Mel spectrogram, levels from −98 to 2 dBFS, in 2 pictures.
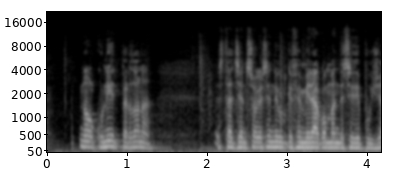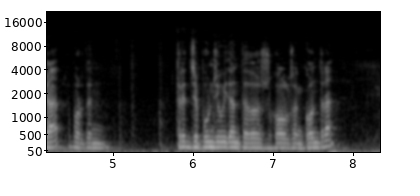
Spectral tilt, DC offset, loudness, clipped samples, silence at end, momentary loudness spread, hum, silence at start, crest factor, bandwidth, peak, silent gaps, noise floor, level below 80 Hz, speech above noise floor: -6.5 dB/octave; under 0.1%; -37 LUFS; under 0.1%; 0 s; 13 LU; none; 0.4 s; 18 dB; 11 kHz; -20 dBFS; none; -66 dBFS; -64 dBFS; 29 dB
